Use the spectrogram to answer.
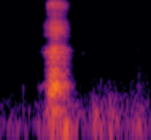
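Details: Single forceful, loud sneeze with lots of spray, a brief explosive burst of air under half a second in a quiet room, from a person who talks between sneezes; sneeze.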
